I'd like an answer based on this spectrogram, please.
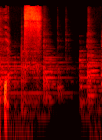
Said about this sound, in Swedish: han klippte och klippte och när han var klar sprayade han på lite hårspray.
